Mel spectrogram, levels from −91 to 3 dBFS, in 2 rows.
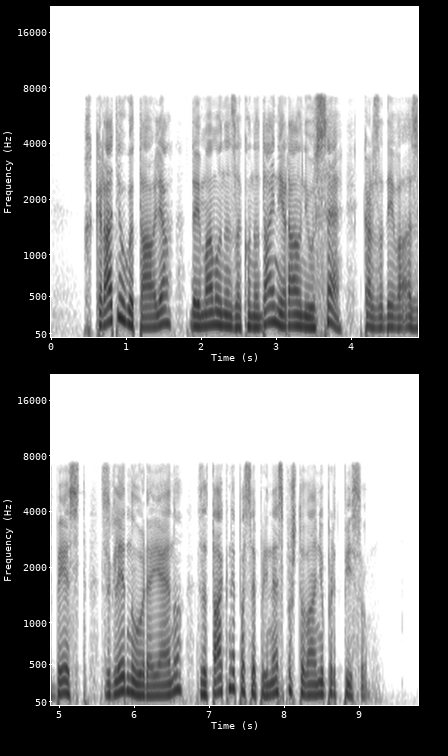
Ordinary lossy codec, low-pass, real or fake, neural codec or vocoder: none; 7.2 kHz; real; none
